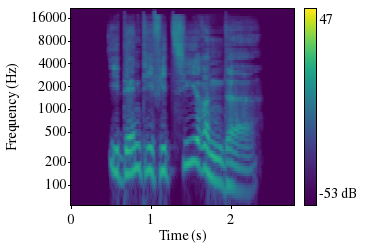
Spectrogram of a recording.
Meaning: inflection of identifizierend: 1. strong/mixed nominative/accusative feminine singular 2. strong nominative/accusative plural 3. weak nominative all-gender singular
- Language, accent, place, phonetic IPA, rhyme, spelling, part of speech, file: German, Germany, Berlin, [idɛntifiˈt͡siːʁəndə], -iːʁəndə, identifizierende, adjective, De-identifizierende.ogg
